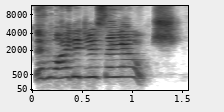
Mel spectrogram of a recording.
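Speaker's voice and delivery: put-on doctor quizzing the boy, high and loud; puzzled doctor. A narrator's reading. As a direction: ask in baffled surprise.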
